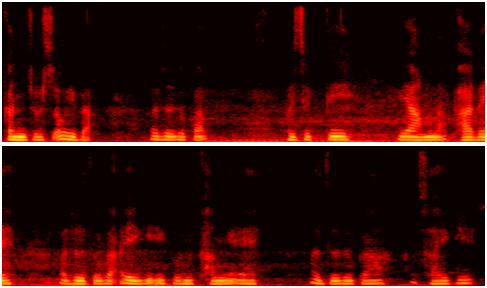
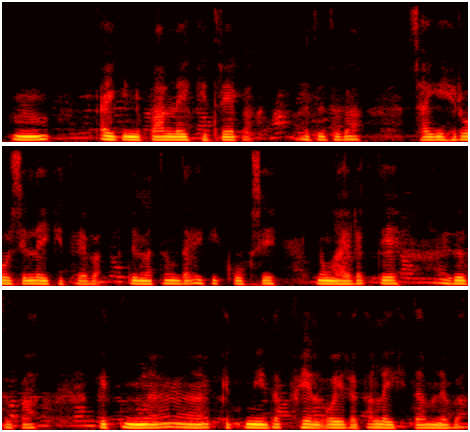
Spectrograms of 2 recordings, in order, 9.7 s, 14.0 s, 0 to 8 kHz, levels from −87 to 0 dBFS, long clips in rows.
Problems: none marked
